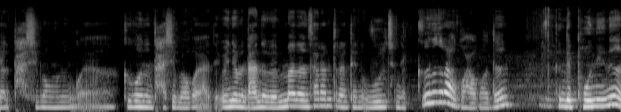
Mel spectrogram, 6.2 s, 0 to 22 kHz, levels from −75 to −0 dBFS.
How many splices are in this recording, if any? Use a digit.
0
